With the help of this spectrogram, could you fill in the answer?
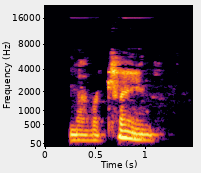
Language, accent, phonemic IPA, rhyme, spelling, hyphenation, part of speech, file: English, Southern England, /ˌmæɹəˈkeɪn/, -eɪn, marocain, ma‧roc‧ain, noun, LL-Q1860 (eng)-marocain.wav
- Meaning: A heavy crepe fabric of silk, wool, or both, having a cross-ribbed texture, used for apparel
